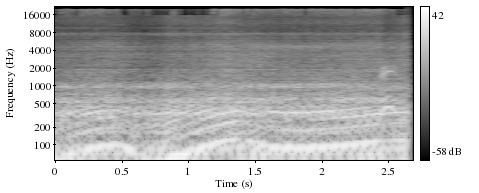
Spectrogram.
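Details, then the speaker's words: Kawasaki ZX-6R four-cylinder, first run in 10 years after carb clean, just started, warming up, ticking over on its own, bit smoky and fumey. Even, smooth low idle hum, gentle rev blip near end; runs clean. "This is the first time it's run in 10 years. I'm going to let it warm up for a little while, and that's ticking over on its own now."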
